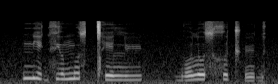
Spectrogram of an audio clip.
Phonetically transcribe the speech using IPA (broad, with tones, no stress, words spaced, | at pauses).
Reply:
mʲe˦˨ɡfʲo˧ mu˦sǀʰe˧lːy˧ | bo˨˦lo˦sxʊ˦ t͡ʃʼʏ˨ɡ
